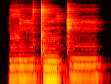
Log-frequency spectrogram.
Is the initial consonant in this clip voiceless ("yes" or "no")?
no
